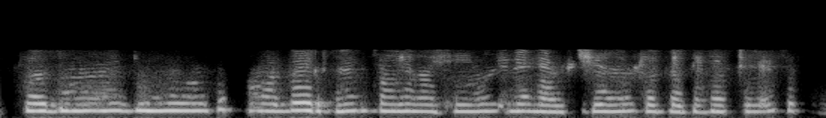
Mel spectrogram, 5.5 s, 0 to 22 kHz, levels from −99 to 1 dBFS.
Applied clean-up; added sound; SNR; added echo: neural mask model Resemble Enhance denoiser.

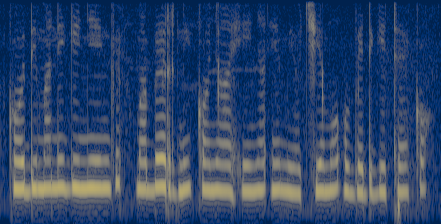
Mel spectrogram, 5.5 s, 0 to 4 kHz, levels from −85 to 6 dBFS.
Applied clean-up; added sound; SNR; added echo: none; none; none; none.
